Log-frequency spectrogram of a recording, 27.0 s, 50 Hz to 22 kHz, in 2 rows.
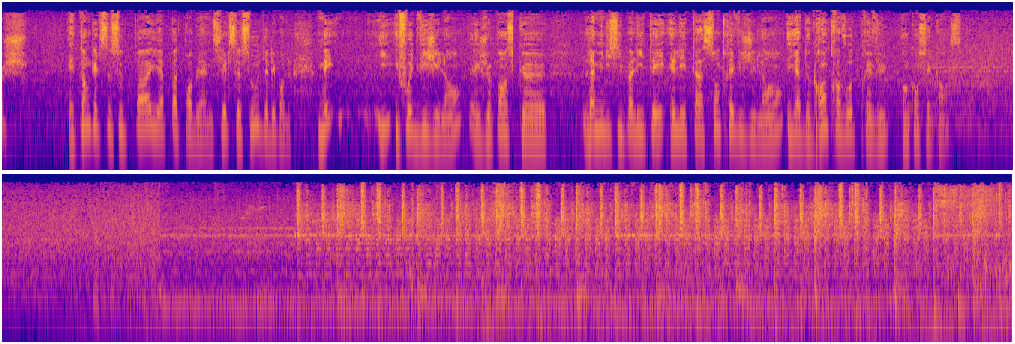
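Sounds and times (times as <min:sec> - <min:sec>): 
speech: 0:00.0 - 0:12.9, 0:14.7 - 0:15.1
road noise: 0:00.0 - 0:26.9
car engine droning inside vehicle driving uphill to Bionnay in Saint-Gervais: 0:12.8 - 0:26.9.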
